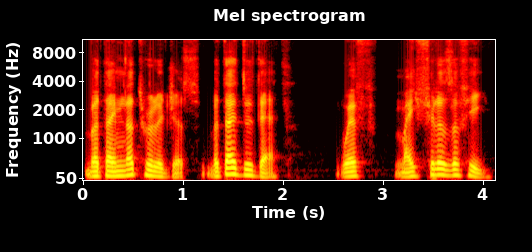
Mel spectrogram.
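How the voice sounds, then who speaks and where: A man with a French accent and French as his first language, hosting a live stream in halting English, speaking earnestly and unscripted in short phrases with repeated words. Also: lowish voice, creaky, darkish tone, dry recording, clean studio sound. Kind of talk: earnest unscripted talk to online viewers.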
